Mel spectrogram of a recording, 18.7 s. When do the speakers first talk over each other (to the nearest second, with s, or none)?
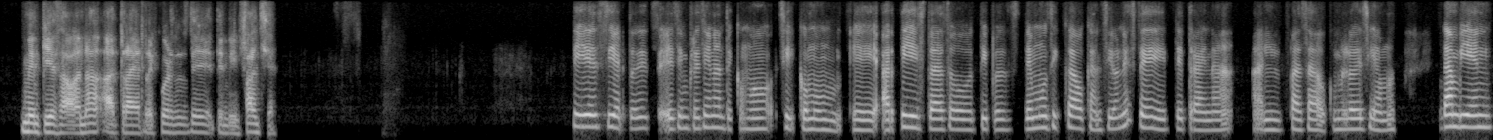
none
